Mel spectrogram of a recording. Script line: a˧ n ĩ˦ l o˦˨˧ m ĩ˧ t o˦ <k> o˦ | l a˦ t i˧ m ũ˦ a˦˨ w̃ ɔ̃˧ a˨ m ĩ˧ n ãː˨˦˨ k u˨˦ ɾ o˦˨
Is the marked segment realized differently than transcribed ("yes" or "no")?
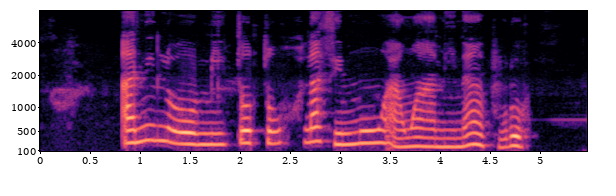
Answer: yes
